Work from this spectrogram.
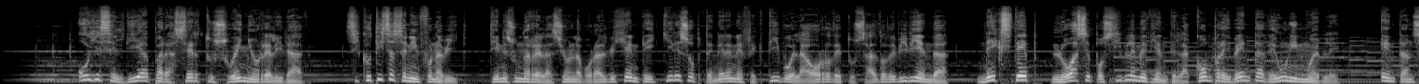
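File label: Latin American Spanish Corporate; GoLocalise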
